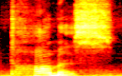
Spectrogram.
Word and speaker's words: Thomas: t thailand thai time thomas okay so it's not thailand five time thomas no it's not like that it's just the letter t the sound of t okay let's do it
